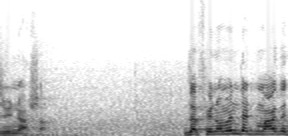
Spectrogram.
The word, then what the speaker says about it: Renaissance: this chapter is renaissance which is also some people call renaissance but the real pronunciation of this world is renaissance the phenomenon that mark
